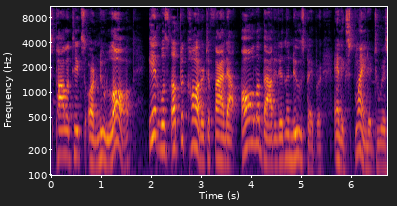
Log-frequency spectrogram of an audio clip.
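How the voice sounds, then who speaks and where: A man reading a storybook aloud to children as host, in an expressive, deliberate and emphatic storytelling manner. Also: on the high side. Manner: deliberate, emphatic storytelling with dramatic rises and falls.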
